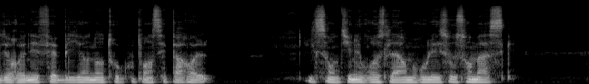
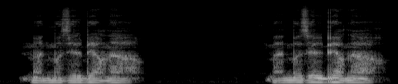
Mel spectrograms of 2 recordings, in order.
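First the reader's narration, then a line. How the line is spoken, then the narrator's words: Murmured. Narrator (French): murmura-t-il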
